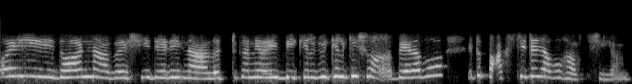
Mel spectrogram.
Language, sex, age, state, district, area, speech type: Bengali, female, 18-30, West Bengal, Kolkata, urban, conversation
